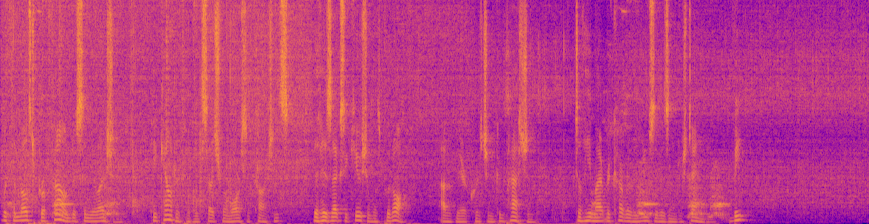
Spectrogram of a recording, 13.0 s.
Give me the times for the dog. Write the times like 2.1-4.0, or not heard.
0.1-1.9, 8.8-10.9.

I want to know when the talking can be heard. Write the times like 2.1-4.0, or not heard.
0.0-11.2.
